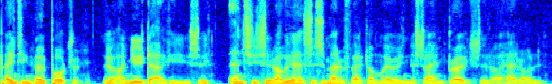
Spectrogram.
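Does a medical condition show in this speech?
Yes: tongue cancer, aggressive; lasting speech and swallowing problems, still present to a certain extent.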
